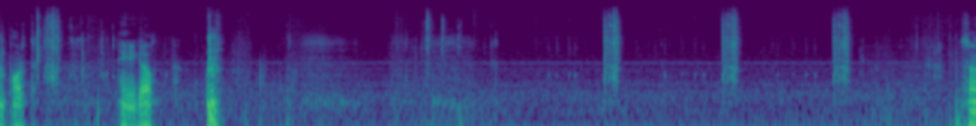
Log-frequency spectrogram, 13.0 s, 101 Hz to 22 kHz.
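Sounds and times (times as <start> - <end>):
camera shutter double click: 8.0 - 8.3, 9.6 - 9.9, 11.1 - 11.4.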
